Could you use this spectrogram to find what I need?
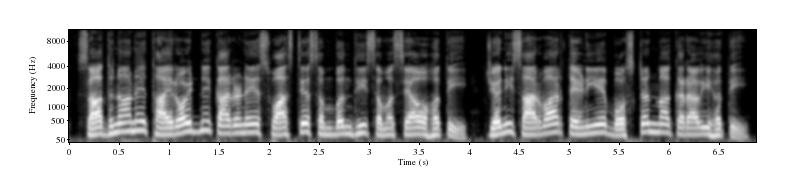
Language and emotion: Gujarati, neutral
